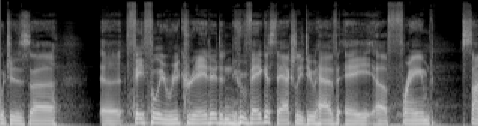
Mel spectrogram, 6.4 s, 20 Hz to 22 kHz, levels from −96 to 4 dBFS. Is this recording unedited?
yes; 0 cuts

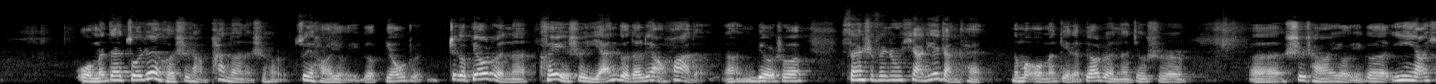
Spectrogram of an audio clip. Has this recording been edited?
yes; 1 cut; at 5.4 s

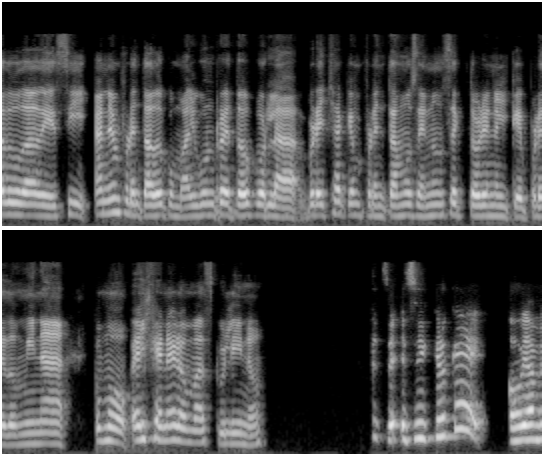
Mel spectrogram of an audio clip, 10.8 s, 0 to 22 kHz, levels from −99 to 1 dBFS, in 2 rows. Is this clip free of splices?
yes; 0 cuts

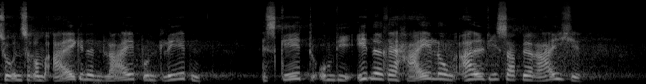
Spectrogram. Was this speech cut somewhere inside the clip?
no; 0 cuts

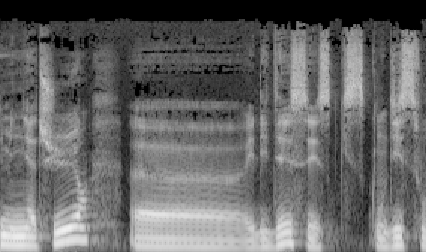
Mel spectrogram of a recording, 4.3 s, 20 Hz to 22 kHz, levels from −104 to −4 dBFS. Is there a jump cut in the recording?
no; 0 cuts

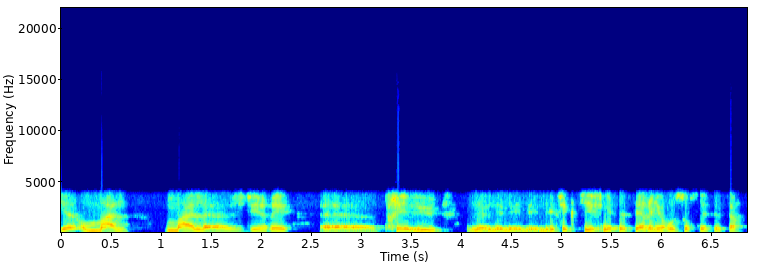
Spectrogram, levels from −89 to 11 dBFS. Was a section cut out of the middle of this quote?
no; 0 cuts

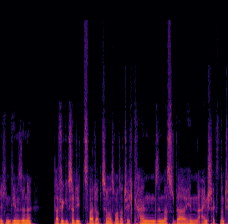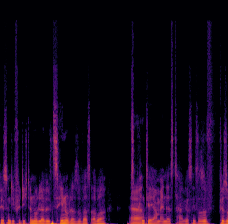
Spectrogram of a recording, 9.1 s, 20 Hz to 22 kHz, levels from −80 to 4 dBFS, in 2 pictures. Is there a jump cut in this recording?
no; 0 cuts

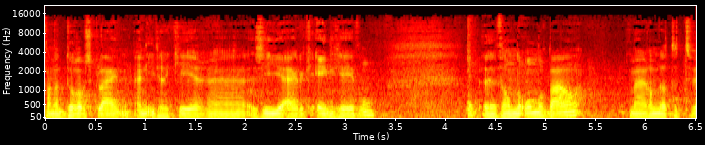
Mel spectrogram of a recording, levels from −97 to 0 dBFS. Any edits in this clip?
no; 0 cuts

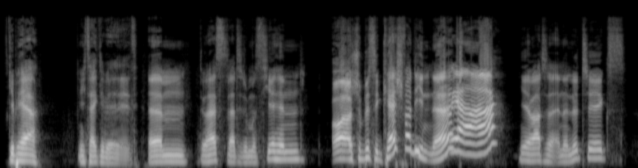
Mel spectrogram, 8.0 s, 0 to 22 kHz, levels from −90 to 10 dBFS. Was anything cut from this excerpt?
yes; 1 cut; at 1.8 s

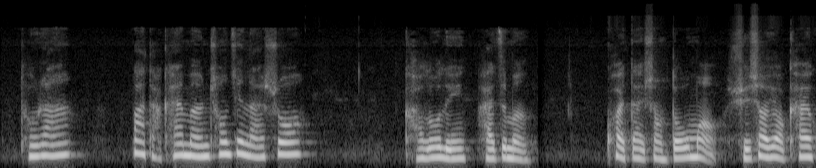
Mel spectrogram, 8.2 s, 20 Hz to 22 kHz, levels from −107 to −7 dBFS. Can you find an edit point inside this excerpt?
no; 0 cuts

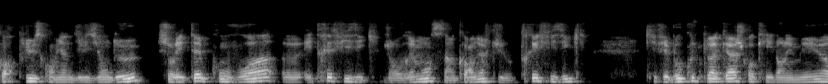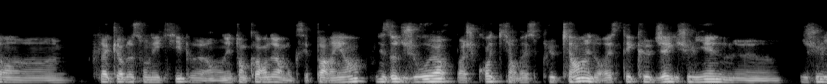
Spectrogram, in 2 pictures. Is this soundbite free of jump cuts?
no; 3 cuts; at 1.5 s, 3.2 s, 12.0 s

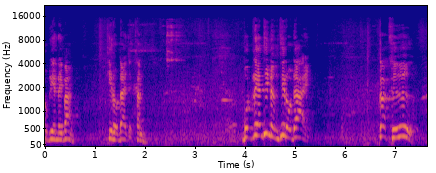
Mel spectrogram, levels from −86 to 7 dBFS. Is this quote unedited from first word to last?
yes; 0 cuts

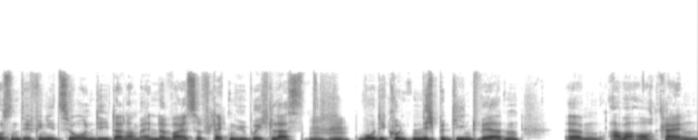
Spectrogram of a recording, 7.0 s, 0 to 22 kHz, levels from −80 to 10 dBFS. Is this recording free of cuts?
yes; 0 cuts

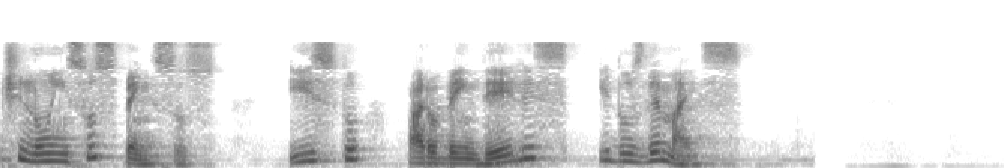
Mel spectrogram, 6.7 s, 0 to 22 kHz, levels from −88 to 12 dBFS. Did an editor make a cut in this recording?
no; 0 cuts

